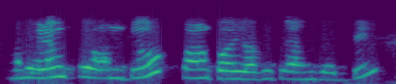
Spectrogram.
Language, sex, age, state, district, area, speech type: Odia, female, 30-45, Odisha, Sambalpur, rural, conversation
